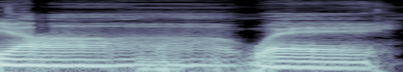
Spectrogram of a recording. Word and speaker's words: Yahweh: Yahweh, and how like, if you say it really slow and you say like, and you break it up into 2 syllables, try it. Like, Yahweh. So it's Yah. Yeah. It's literally your breath.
